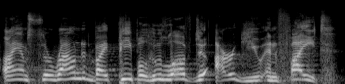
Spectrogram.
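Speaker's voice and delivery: high, emphatic grievance; Habakkuk's complaint. Acted. Preacher voices the prophet's grievance to God, indignant complaint. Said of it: "because he says this".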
